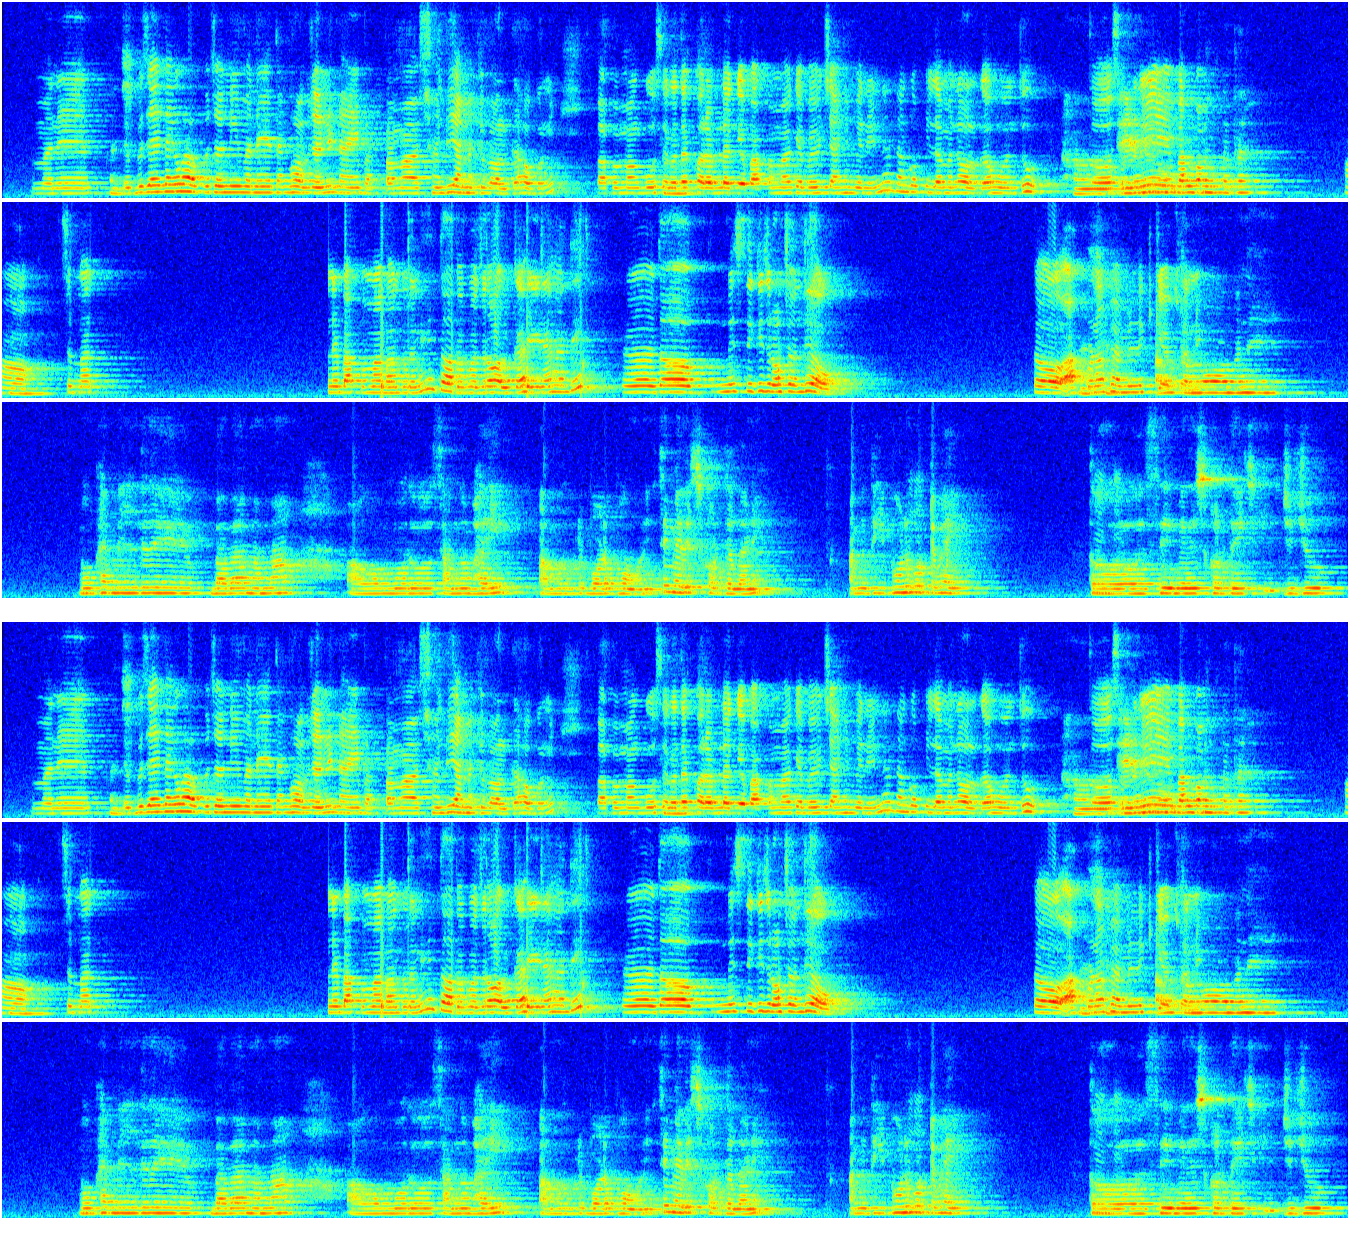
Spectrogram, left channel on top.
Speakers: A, on the right; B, on the left.
A: ମାନେ
B: ଆଚ୍ଛା
A: ଏବେ ଯାଇ ତାଙ୍କୁ ଭାବୁ ଭାବୁଛନ୍ତି ମାନେ ତାଙ୍କୁ ଭାବୁଛନ୍ତି ନାଇଁ ବାପା ମା ଅଛନ୍ତି ଆମେ କେବେ ଅଲ୍ ହବୁନି। ବାପା ମାଙ୍କୁ
B: ହୁଁ
A: ସେ କଥା ଖରାପ ଲାଗିବ ବାପା ମା କେବେ ବି ଚାହିଁବେନି ନା ତାଙ୍କ ପିଲାମାନେେ ଅଲଗା ହୁଅନ୍ତୁ।
B: ହଁ
A: ତ ସେମାନେ
B: ଏଇଟା ବି ବହୁତ
A: ବାପା
B: ଭଲ କଥା
A: ହଁ
B: ହୁଁ।
A: ସେମାନେ ମାନେ ବାପା ମା ବାନ୍ତୁନି ତ ଏବେପଚ୍ର ଅଲଗା ହେଇନାହାନ୍ତି ତ ମିଶିକି ରହୁଛନ୍ତି ଆଉ। ତ ଆପଣ
B: ଆଛା
A: ଫ୍ୟାମିଲି କିଏ
B: ଆଉ
A: ଅଛନ୍ତି?
B: ତମ ମାନେ ଫ୍ୟାମିଲିରେ ବାବା ମାମା ଆଉ ମୋର ସାନ ଭାଇ ଆଉ ମୋର ଗୋଟେ ବଡ଼ ଭଉଣୀ ସେ ମ୍ୟାରେଜ କରିଦେଲାଣି। ଆମେ ଦି ଭଉଣୀ
A: ହୁଁ
B: ଗୋଟେ ଭାଇ। ତସ୍
A: ହୁଁ ହୁଁ
B: ମ୍ୟାରେଜ କରିଦେଇଛି, ଜିଜୁ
